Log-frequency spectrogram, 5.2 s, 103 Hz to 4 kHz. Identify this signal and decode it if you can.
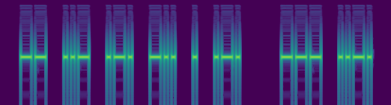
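Morse code, heard as a keyed tone, about 25 wpm, spaced as for 20 wpm, 550 Hz. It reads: MURDER OF
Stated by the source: Morse code news headlines sent at 20 wpm.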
